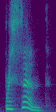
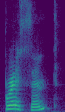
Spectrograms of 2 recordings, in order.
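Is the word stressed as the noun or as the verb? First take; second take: verb; noun. First: The stress falls where the verb has it. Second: The stress falls where the noun has it. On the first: It names an action. "that is the verb" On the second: It names a thing, a gift. "that is the noun present"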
